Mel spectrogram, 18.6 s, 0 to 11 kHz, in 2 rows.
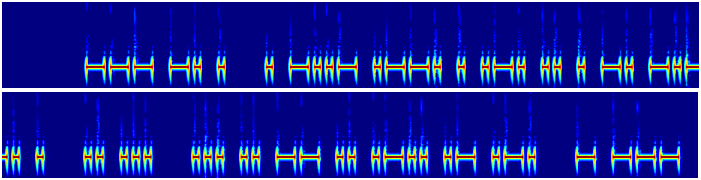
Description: Morse code, heard as a keyed tone, about 15 wpm, 700 Hz. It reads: ONE EXPERIENCE IS SIMILAR TO
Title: Sentences from Top 1000 Words - Review Part 5 - 15wpm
